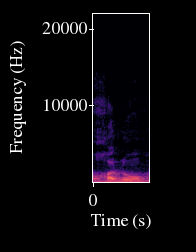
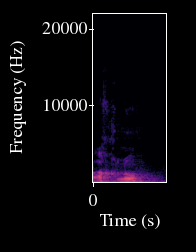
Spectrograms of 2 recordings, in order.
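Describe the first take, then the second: First: It starts with kh, followed by a vowel. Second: It starts with a vowel, kh closing the syllable. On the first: "bi fathil kha. Mahat fil hamzah, dibuang hamzanya" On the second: "bi fathil hamzati dengan fathahnya hamzah wa sukunil kha"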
